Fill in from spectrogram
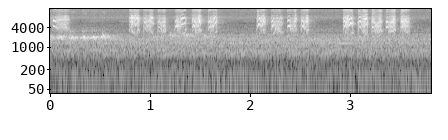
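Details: Sunbird known as sogon singing a ngleper lure: an opening thin whistle, then three bursts of extremely high, stuttering chips packed closely together, with a faint hum beneath.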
